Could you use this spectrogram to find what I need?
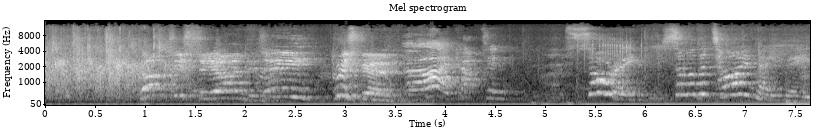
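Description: A woman speaks loudly in an echoing hall.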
